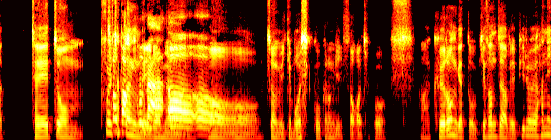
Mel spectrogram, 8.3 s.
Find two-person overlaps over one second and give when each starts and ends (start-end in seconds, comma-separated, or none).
1.6-3.2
